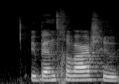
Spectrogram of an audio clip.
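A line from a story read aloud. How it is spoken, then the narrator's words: Plain. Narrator (Dutch): zei Thierry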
